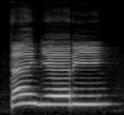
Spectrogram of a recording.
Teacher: tajri harus dipantulkan ke huruf jimnya. Karena di sini huruf qalqalahnya jim maka dipantulkan ke jim.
